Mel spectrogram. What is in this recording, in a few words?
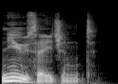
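"newsagent", British English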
